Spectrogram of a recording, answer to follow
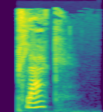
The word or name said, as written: plak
